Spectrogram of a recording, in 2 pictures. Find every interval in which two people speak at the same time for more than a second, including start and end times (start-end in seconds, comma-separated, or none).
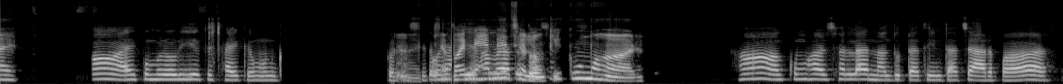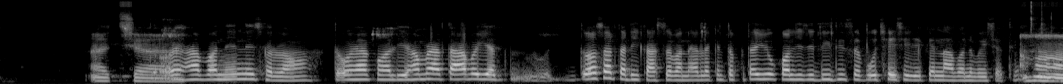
4.0-5.6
